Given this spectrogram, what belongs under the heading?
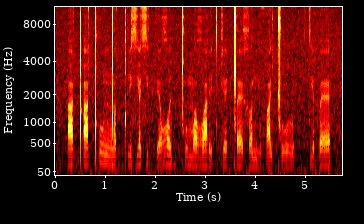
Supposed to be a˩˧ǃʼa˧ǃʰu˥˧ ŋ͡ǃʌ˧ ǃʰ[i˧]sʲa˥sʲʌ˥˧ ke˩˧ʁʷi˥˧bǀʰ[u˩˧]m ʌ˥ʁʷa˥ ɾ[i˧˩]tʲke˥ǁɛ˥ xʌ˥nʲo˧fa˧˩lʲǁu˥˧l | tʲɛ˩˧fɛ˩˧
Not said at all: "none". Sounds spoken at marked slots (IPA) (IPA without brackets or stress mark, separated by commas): i˧˩, u˧, i˧˩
